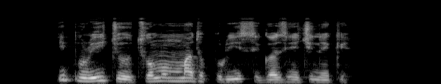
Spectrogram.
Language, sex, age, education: Igbo, male, 15-29, tertiary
